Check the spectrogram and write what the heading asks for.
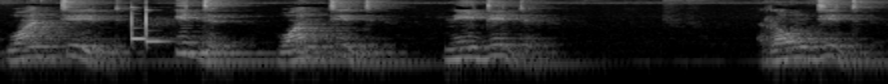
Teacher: this ed is pronounced like id. Say, unstressed sound, unstressed vowel sound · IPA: /id/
